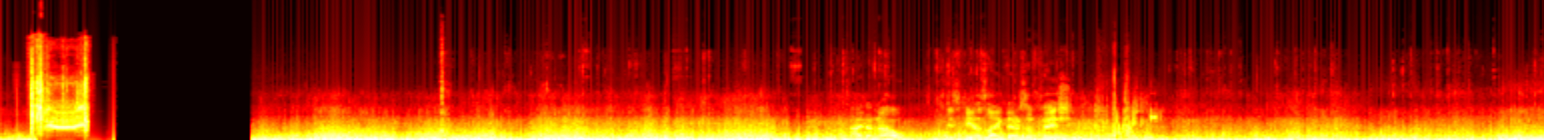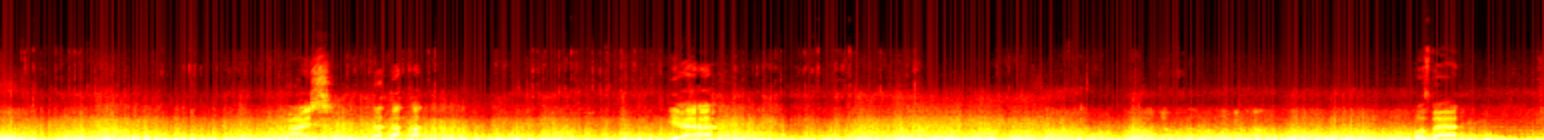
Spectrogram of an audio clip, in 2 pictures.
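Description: Wind buffeting the microphone over the sea on a small open boat, a steady rumbling noise, after a brief sharp sound at the very start and a second of dead silence.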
